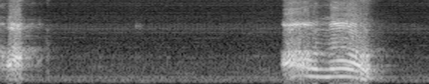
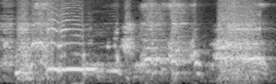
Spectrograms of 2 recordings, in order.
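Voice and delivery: high shrieking laugh. Real, not acted. Laughing at Scotty joke.

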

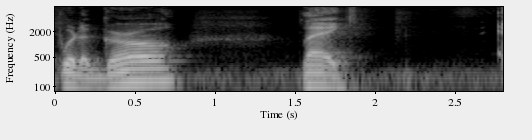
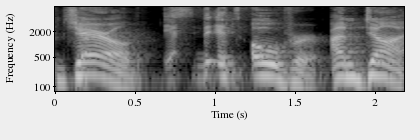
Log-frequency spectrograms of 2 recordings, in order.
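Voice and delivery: nagging wife; 4 semitones higher than usual. Pretend. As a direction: scold him like a fed-up wife. Wife ending relationship.

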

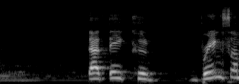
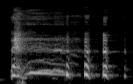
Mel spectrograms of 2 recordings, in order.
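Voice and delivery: high laugh; 8 semitones higher than usual. Real, not acted. Burst of laughter.

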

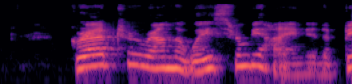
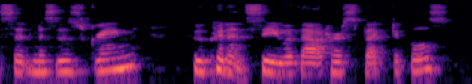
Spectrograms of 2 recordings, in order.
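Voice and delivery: ordinary delivery

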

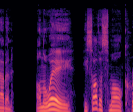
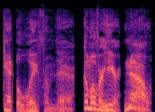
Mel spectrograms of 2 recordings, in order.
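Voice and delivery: angry orders building to loud; glaring anger; 7 dB louder than usual. A narrator's reading. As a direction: bark commands, hardest on the last word. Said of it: "Bailey glared at Tim".

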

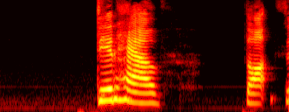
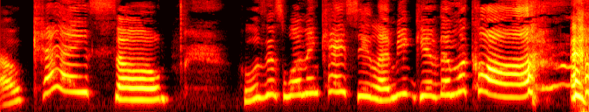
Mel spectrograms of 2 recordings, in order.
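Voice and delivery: much higher, eager retold reaction; 11 semitones higher, 5 dB louder than usual. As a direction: pitch it up, all eager. Retelling her own eager reaction.

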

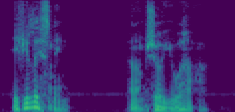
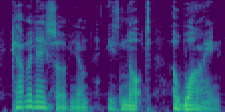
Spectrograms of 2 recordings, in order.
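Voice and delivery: ordinary talk, nothing marked

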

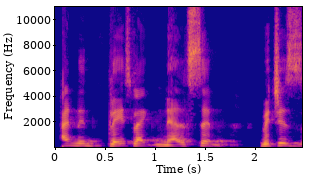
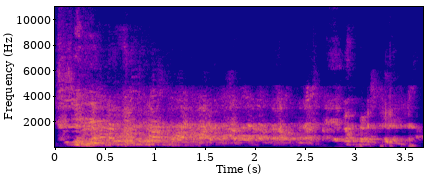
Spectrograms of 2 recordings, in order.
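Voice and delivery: high airy laugh; breathy real laughter. Real, not acted. Speaker laughs at his joke.

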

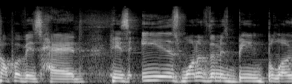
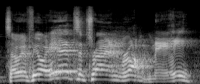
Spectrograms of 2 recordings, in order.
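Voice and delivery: higher, condescending goblin voice, touches of threat; smart goblin; 4 semitones higher than usual. Acted. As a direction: sound like a clever goblin tired of fools. Goblin questions the party.

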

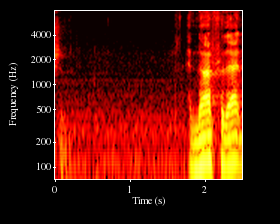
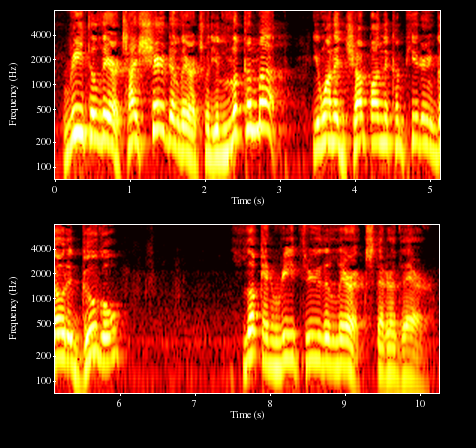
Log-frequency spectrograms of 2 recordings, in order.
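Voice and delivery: full-force preaching; 8 semitones higher, 7 dB louder than usual. Acted. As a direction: proclaim it to the congregation.

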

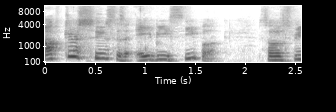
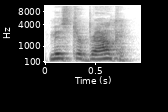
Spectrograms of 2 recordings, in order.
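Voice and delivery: usual speaking voice

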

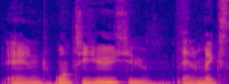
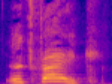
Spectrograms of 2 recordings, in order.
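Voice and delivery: a sudden, much higher and louder yell, building on the second; 8 dB louder, much slower than usual. Retold or imitated. Presenter retelling the big reveal to his audience, yelling out. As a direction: blurt the reveal out as a big shout. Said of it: "he just yells out".

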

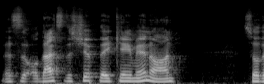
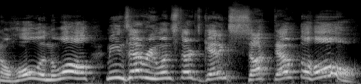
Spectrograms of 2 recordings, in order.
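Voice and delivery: excited retelling; 9 semitones higher, 6 dB louder than usual. Retold or imitated. Excited retelling of hull breach.

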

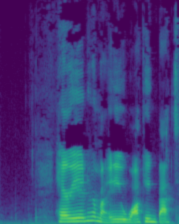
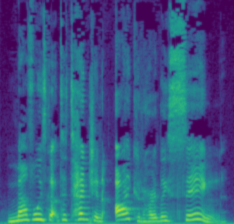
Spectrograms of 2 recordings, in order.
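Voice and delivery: put-on higher, louder giddy girl; gleeful Hermione; 7 semitones higher, 4 dB louder than usual. Hermione celebrating Malfoy's detention on the tower, higher and giddy. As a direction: gloat with delight.

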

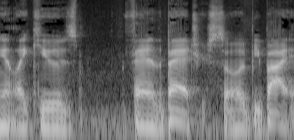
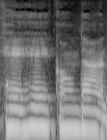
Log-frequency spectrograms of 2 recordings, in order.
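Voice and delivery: mock calming; 10 semitones higher than usual. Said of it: "And they're like".

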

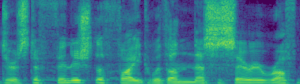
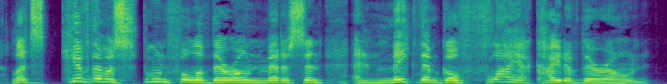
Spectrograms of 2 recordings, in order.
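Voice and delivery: high, raised rallying call; 7 semitones higher, 4 dB louder than usual. A narrator's reading. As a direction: call out to rouse the troops. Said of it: "she calls out".

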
